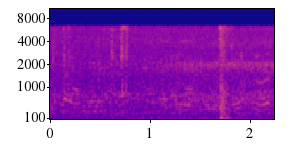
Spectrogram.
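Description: Indistinct background voices chattering, with one sharp knock near the end.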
